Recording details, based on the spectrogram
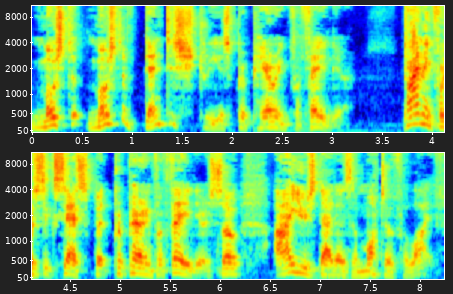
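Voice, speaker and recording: A man talks at a moderate pace in a fairly high, somewhat breathy voice. His pitch swings very widely and his loudness swings in big jumps. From South Africa and Portugal. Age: 40s. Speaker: dentist and international speaker. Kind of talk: podcast interview.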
